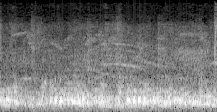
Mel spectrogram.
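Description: Pigeons in a loft coo steadily in a close, continuous low murmur, with faint scattered chirps above it and no voices.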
